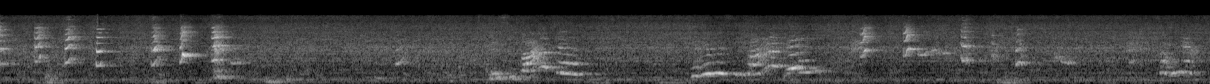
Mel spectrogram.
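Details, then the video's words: Teacup poodle that wants a bath, whining with short high yelps early on, then drawn-out whimpers that rise and fall, with faint talking in the background. "Teacup Pudel will Baden!"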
